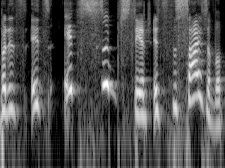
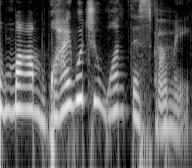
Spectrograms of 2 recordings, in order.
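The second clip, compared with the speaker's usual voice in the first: mild, softer plea to mom; retold pleading; 3 semitones higher, 4 dB quieter than usual. Daughter asking mom about kids, mildly pleading. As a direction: plead lightly, in retelling. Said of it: "I go".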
